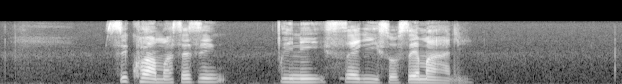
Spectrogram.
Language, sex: Swati, male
